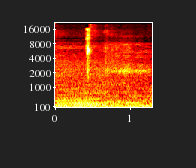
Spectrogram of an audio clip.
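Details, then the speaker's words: Volkswagen Polo after an engine oil change and replacement of the front right, front left and rear engine mounts: steady low diesel rumble with no knocking; the earlier knocking sound, also on the first-to-second shift under throttle, is now solved. "ഇപ്പോൾ യാതൊരു സൗണ്ടും ഇല്ല, solve ആയിട്ടുണ്ട്."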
